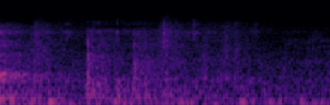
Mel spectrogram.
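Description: Faint footsteps of shoes on a wooden stage floor: a few light knocks in the first second, then quieter.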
